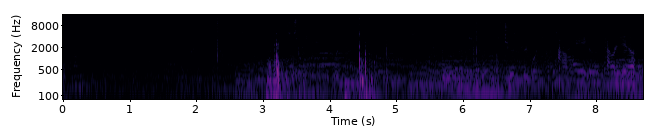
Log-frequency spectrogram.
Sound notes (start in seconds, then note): 2.4 gentle music; 2.6 people chattering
